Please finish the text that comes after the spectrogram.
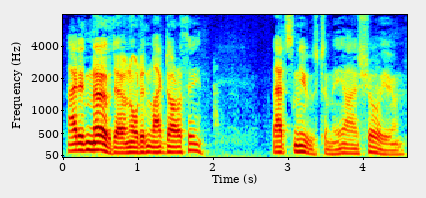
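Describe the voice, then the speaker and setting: A man's voice: lowish voice, animated, moderate pace, lightly acted. A man playing an offhand, polite young upper-class man in a radio mystery. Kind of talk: 1920s country-house radio mystery acting.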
